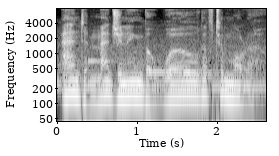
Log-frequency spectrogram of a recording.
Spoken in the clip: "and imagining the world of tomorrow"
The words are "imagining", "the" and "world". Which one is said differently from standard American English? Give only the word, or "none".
none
